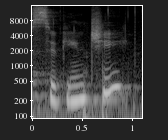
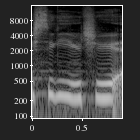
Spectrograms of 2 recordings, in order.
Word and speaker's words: Sugiuchi: Suginchi. Did I say it correctly? Close. Okay. Yeah. Hi, I'm Sugiuchi, and I'm a former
